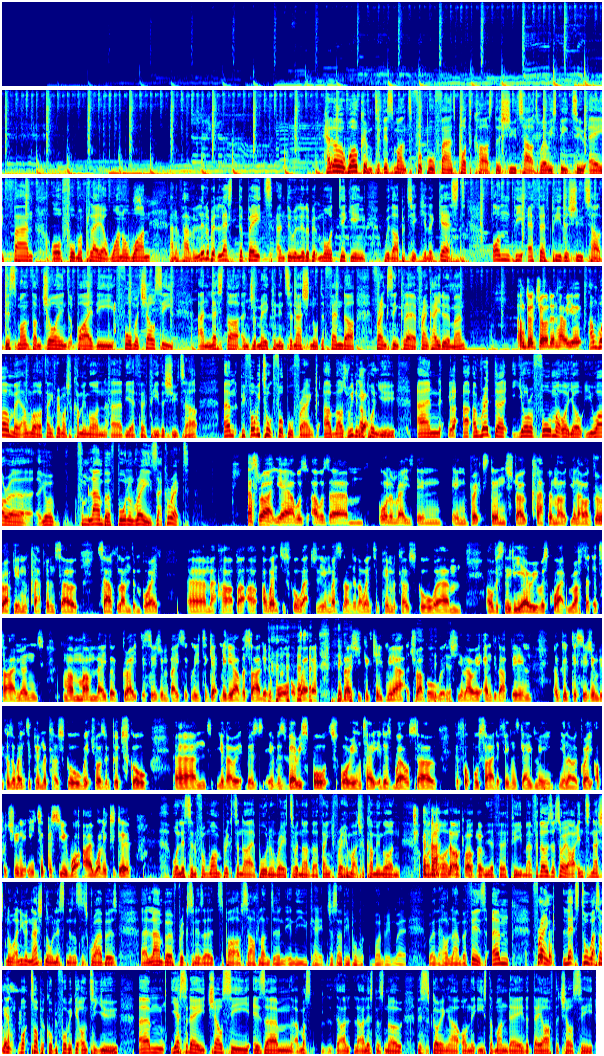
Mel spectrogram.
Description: This month we speak to former Chelsea, Leicester and Jamaican international Frank Sinclair . He talks about managing in the lower leagues, punditry, and not being picked for England.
